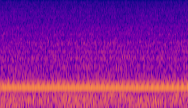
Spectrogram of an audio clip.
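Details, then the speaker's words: HTP Munchkin boiler on flame fault after reset: steady exhaust induction blower drone with a constant mid tone, no whoosh of ignition; blower runs but burner never lights, pump running, flame not detected. "we're going to watch this port as it lights goes the uh exhaust flower induction blower and hear it click as the gas valve opens"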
